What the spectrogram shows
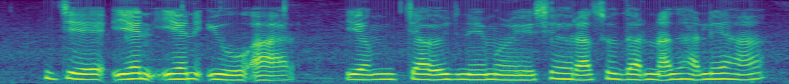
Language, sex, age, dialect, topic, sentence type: Marathi, female, 31-35, Southern Konkan, banking, statement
